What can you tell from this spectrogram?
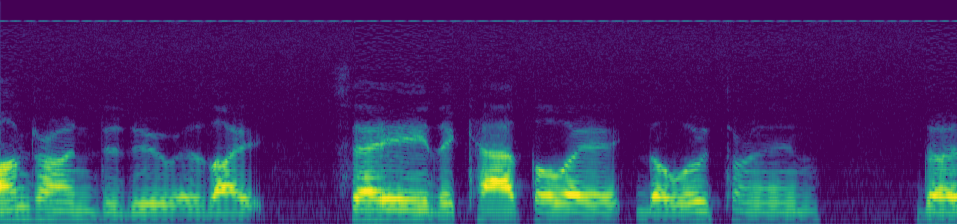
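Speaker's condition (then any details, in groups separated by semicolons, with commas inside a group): Brain injury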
